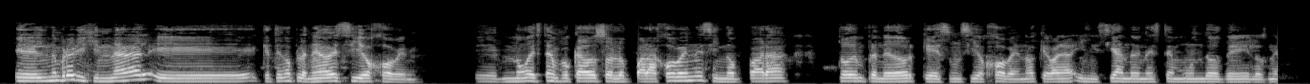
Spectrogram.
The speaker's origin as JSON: {"language": "Spanish", "region": "Mexico City", "country": "Mexico", "said": "soy de Ciudad de México"}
